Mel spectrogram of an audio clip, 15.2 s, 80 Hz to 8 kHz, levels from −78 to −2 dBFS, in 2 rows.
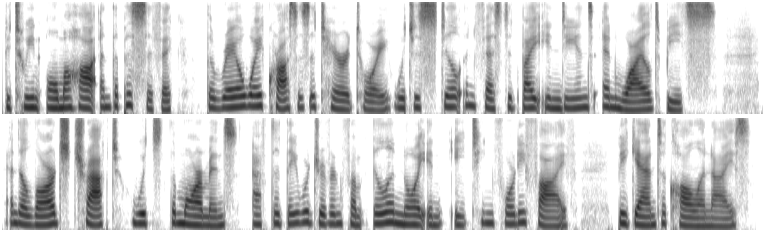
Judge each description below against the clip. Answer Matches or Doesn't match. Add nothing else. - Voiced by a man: Doesn't match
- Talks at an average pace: Matches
